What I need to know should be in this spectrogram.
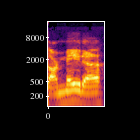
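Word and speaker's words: Armada: north to a little town called our maida oh shoot it's spelled our motto and everyone does that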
